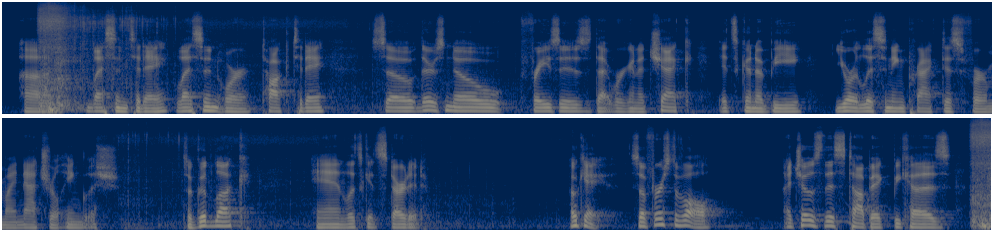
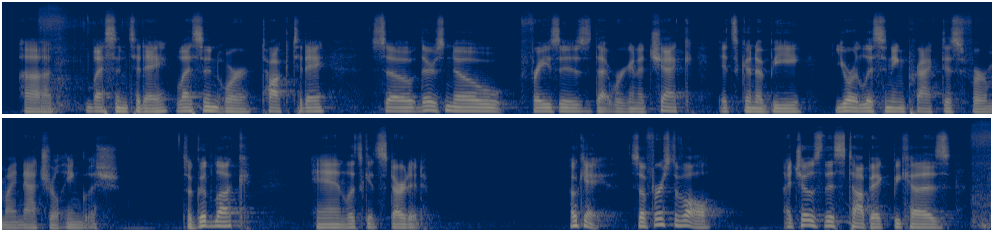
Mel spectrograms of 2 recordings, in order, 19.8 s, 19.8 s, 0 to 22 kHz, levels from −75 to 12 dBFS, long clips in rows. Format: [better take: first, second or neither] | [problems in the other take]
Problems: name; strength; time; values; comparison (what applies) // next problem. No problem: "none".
second | hiss; loud; until 7.5 s and from 11 s on; 8 dB below the speech; faint in the second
